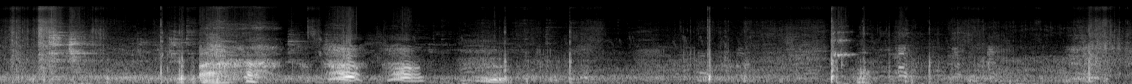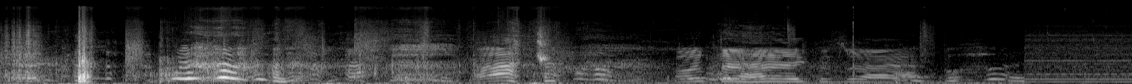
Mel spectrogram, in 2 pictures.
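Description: Teenage boys talk and laugh nearby, outdoors.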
